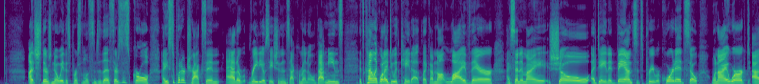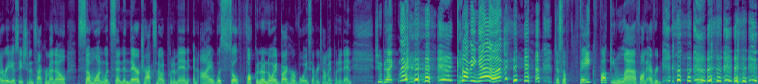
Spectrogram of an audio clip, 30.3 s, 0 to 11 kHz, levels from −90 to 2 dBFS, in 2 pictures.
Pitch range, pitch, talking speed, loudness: 180-250 Hz, 195 Hz, 205 wpm, -20 LUFS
